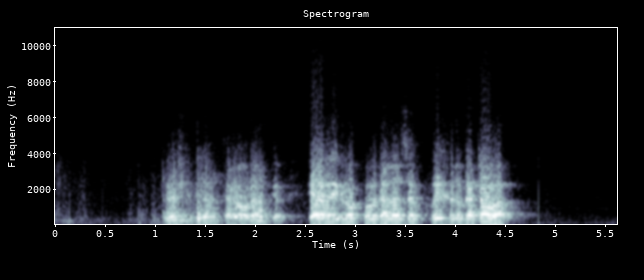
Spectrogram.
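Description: A man speaks firmly in a clear voice.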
